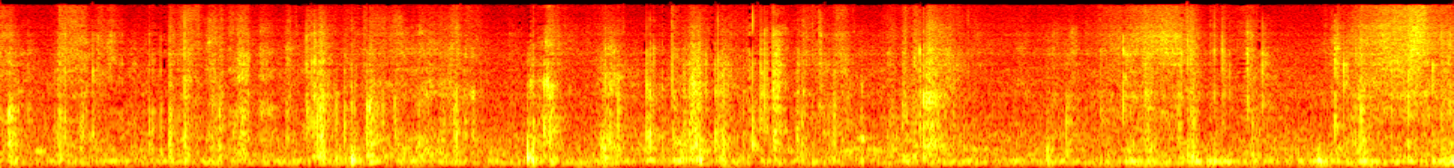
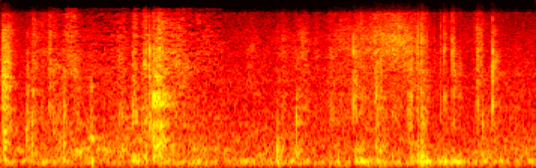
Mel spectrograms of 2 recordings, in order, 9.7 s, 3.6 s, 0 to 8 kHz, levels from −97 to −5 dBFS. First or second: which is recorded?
second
